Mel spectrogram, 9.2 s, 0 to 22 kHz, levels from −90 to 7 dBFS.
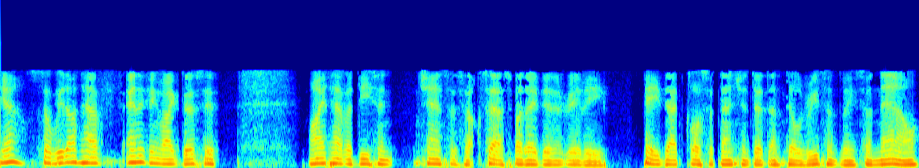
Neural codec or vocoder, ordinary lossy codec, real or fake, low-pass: none; AAC, 16 kbps; real; 7.2 kHz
